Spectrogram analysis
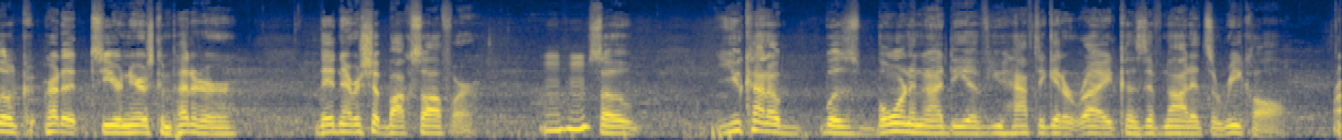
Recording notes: We’re on location at Microsoft Build 2018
